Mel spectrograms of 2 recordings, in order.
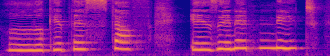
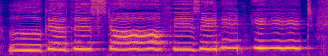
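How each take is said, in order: First: High, slow line held back in the head; head voice placement. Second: High, slow line pushed forward in the mask. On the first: Teacher contrasts head placement with forward placement. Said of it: "Instead of it being back in the head". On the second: Teacher shows students the forward mixed placement. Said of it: "It's going to be forward". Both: Shown as a demonstration.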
